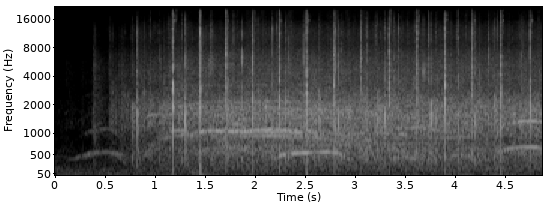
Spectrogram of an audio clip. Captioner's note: audience cheering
